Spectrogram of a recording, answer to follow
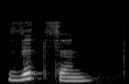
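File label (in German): "sitzen", German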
